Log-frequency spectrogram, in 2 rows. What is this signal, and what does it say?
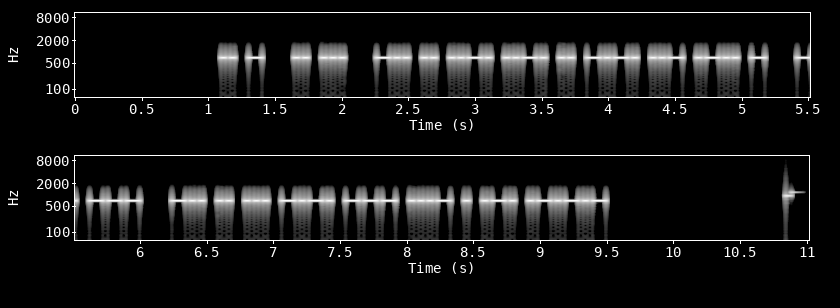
Morse code, heard as a keyed tone, about 34 wpm, 700 Hz. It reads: IT IS DIFFICULT TO DISCOVER.
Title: Sentences from Top 1100 Words 35wpm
